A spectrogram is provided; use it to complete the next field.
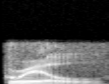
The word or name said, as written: grill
